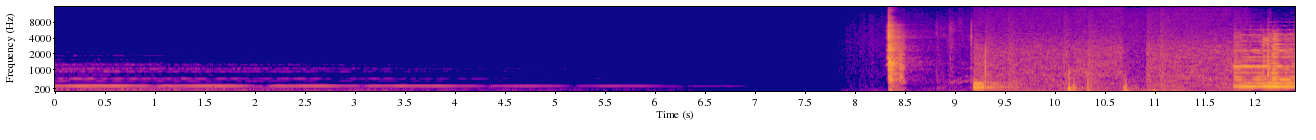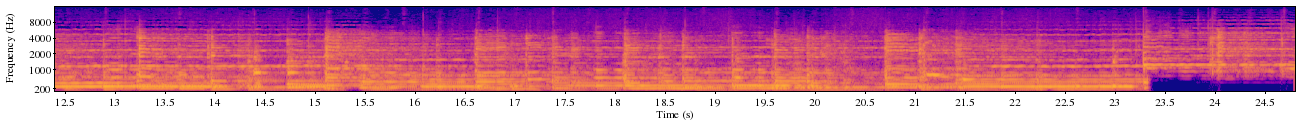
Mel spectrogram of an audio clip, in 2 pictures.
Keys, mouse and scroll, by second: 6.8-15.0 drag, 15.5-24.8 drag, 24.1-24.6 scroll down 2, 24.6 scroll up 1.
